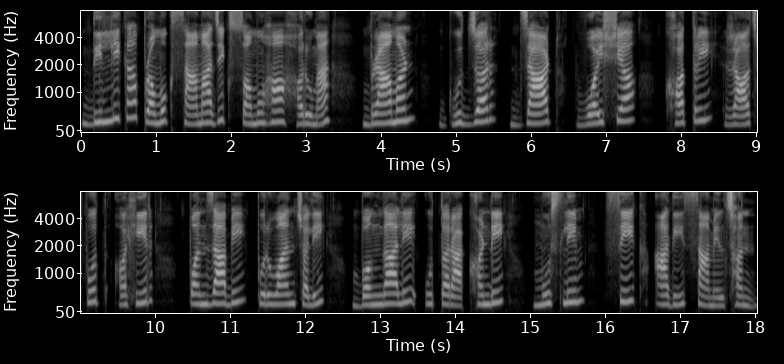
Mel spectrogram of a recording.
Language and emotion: Nepali, neutral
